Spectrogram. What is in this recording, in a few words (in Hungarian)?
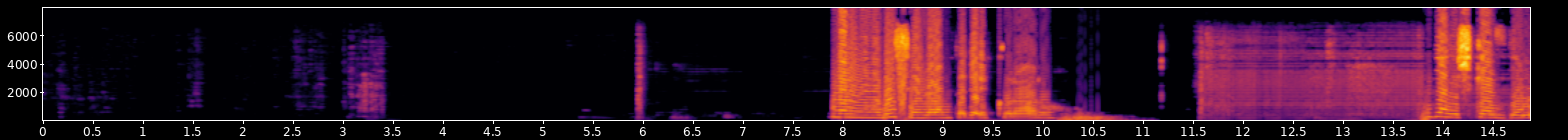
nyelvjaras gyujtesek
